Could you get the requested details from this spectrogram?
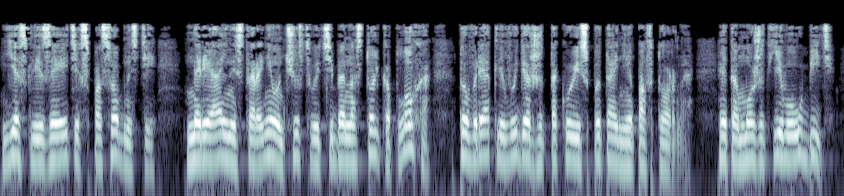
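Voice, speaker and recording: Male narrator, husky voice, steady dramatic reading, dry lo-fi recording. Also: mid-range voice, fairly quick, hardly any pauses, no echo. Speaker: audiobook narrator. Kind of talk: scripted narration.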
